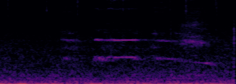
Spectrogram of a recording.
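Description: A rooster crowing once, faint: one long call that falls in pitch at its end.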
